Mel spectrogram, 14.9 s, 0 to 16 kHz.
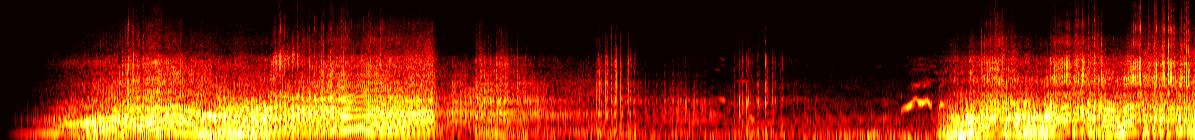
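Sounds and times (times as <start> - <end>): car engine at full throttle: 0.1 - 14.9
exhaust crackling and popping: 2.2 - 10.6, 11.3 - 14.9.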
